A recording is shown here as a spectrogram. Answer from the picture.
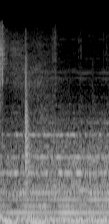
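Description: Electronic music plays steadily, a dense, loud wash of deep droning bass tones with a brief airy hiss rising through it partway in, and no voices.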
